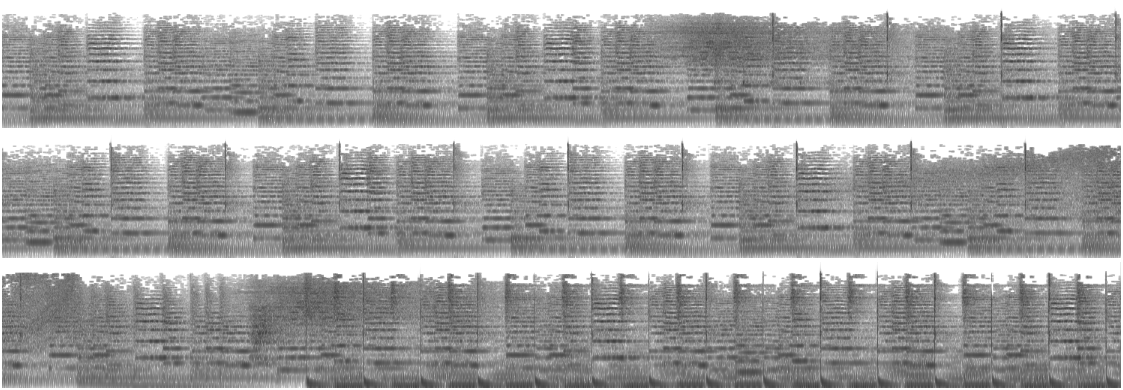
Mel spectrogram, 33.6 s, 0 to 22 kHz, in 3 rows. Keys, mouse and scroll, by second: 2.7 right click, 4.2-6.1 drag, 6.1 right click, 6.5 click, 6.9-9.3 drag, 9.3 right click, 10.6-11.3 scroll down 1, 11.3-12.6 scroll up 1, 12.6 click, 13.1 scroll down 1, 14.1 click, 14.1-15.9 drag, 15.9 scroll up 1, 17.3 scroll up 1, 18.8 click, 19.5-20.1 scroll down 1, 20.1-20.8 scroll up 1, 20.8 click, 21.6-23.0 scroll down 1, 23.0-23.7 scroll up 1, 23.7 click, 23.7-25.1 drag, 25.1 scroll down 1, 26.5 click, 28.1-28.8 scroll up 1, 28.8-30.6 drag, 30.0 typing, 30.6-33.5 scroll down 1.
